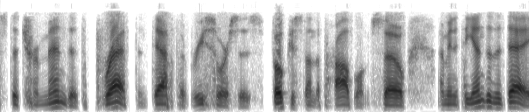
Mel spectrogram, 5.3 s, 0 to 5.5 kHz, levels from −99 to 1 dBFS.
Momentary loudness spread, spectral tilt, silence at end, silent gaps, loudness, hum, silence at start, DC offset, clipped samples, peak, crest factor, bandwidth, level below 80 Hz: 13 LU; -9.5 dB/octave; 0 s; 0.89-0.95 s, 1.29-1.33 s, 1.48-1.52 s, 2.64-2.70 s; -22 LUFS; none; 0.15 s; under 0.1%; under 0.1%; -2 dBFS; 20 dB; 4.2 kHz; -76 dBFS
